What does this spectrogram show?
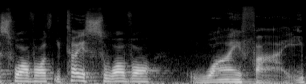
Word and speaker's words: Wi-Fi: i to jest słowo wi-fi i prawdopodobnie już wiedziałeś że to się mówi WiFi jakbyś rozmawiał z nativem z angielskiego albo może nawet ktoś z innego kraju i byś powiedział wi-fi A to myślę żeby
